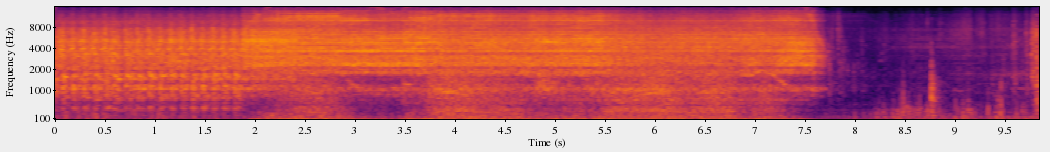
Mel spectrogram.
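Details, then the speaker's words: 1994 K1500 Suburban: starter churns steadily for several seconds but the engine never catches, then stops; fuel pump judged dead, no fuel delivery; pump to be replaced. "Yeah, I'd say this carburetor, the fuel pump's off."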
